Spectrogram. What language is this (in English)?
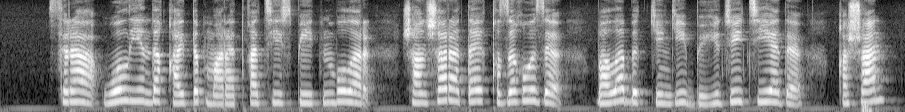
Kazakh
